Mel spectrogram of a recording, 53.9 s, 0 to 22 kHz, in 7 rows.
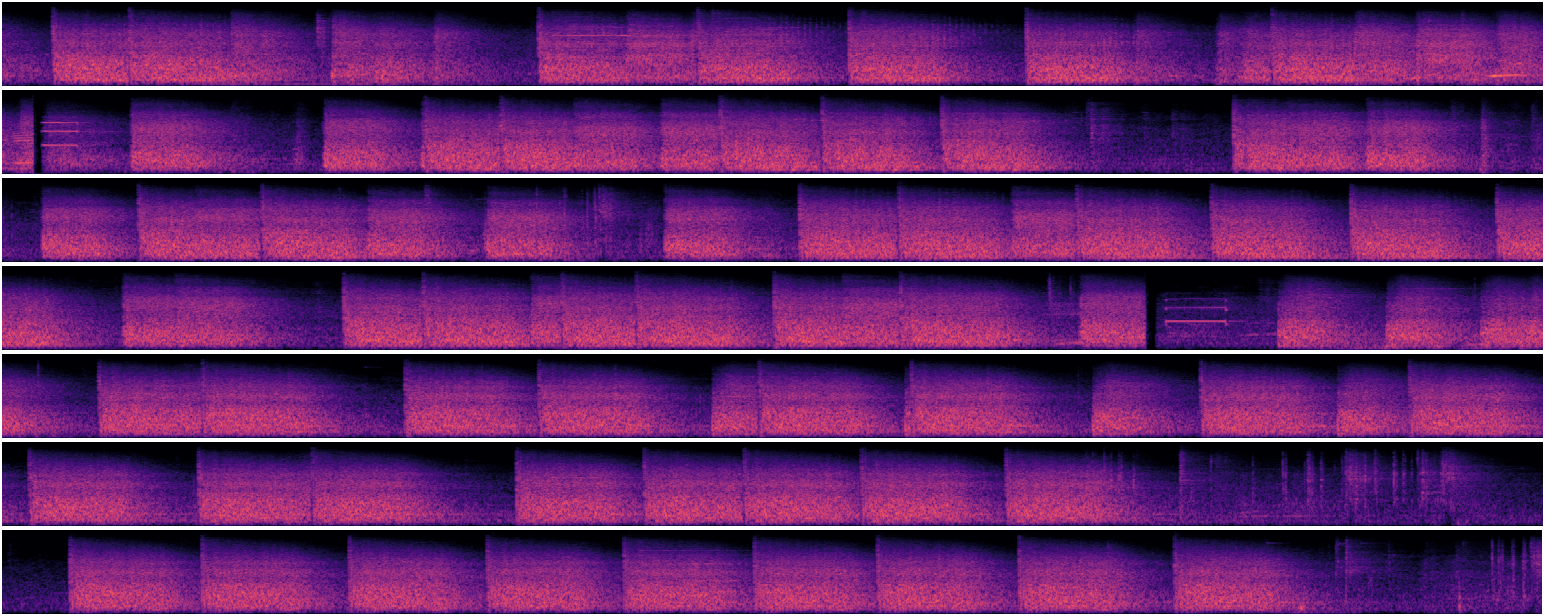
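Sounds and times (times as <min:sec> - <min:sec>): handgun shots with echo: 0:00.2 - 0:13.1.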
